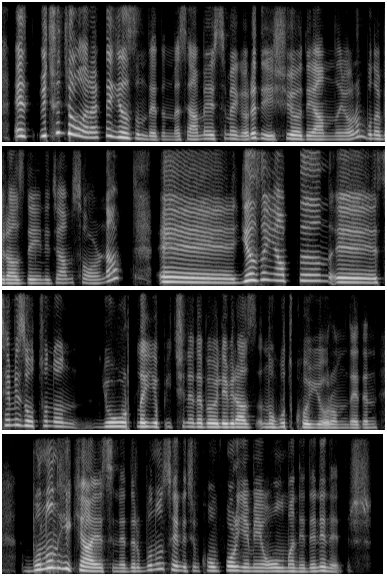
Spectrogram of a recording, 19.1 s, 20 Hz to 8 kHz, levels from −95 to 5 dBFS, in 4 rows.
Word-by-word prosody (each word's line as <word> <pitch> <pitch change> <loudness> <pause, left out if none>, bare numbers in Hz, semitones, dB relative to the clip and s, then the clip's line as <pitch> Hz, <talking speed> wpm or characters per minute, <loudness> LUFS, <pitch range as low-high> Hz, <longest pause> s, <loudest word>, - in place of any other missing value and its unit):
Evet, 365 -1 +4
3'üncü 380 - +4
olarak 290 -4 -1
da - - +2
yazın 260 - +2
dedin 180 0 -8
mesela. 180 +2 -8
Mevsime 220 +1 -5
göre 200 +8 -1
değişiyor 205 0 -1
diye 195 -1 -1
anlıyorum. 185 - -7
Buna 215 -2 -5
biraz 200 -1 -2
değineceğim 200 +2 -7
sonra. 205 -2 -8 0.6
Eee, 240 -5 +4
yazın 360 +4 +5
yaptığın, 335 -2 -3
eee, 240 -2 +4
semizotunun, 265 - -4 0.3
yoğurtlayıp 230 -2 +3
içine 220 +1 -11
de 215 -1 0
böyle 205 -1 +5
biraz 200 -1 +2
nohut 200 +2 -6
koyuyorum 180 -2 -2
dedin. 175 +1 -7 0.4
Bunun 285 - +3
hikâyesi 205 - +2
nedir? 195 +2 -8
Bunun 295 +5 -4
senin 255 -6 -4
için 215 0 -10
konfor 225 +2 0
yemeği 200 -2 -4
olma 195 +1 -2
nedeni 195 +3 -4
nedir? 175 -2 -15
220 Hz, 125 wpm, -23 LUFS, 195-260 Hz, 0.6 s, yazın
